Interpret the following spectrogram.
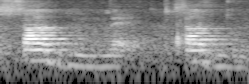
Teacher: we go straight from d to n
